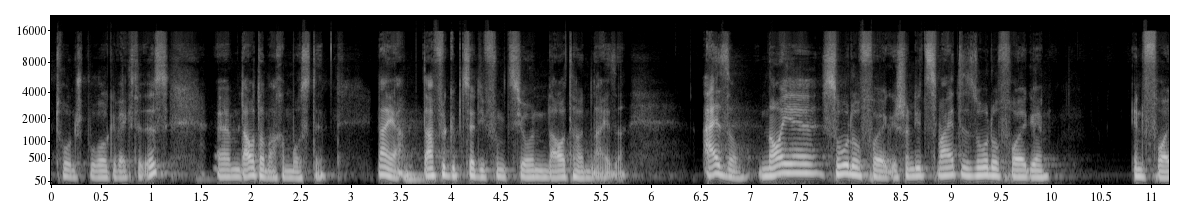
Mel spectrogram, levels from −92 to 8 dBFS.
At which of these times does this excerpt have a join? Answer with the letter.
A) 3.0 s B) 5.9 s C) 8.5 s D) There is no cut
D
